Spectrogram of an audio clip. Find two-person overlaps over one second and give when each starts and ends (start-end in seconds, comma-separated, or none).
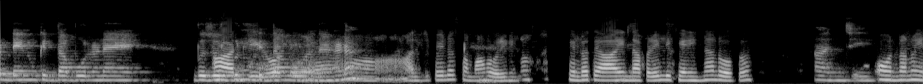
2.1-3.5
